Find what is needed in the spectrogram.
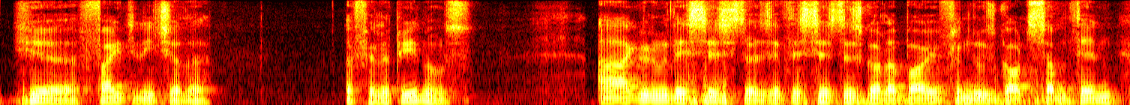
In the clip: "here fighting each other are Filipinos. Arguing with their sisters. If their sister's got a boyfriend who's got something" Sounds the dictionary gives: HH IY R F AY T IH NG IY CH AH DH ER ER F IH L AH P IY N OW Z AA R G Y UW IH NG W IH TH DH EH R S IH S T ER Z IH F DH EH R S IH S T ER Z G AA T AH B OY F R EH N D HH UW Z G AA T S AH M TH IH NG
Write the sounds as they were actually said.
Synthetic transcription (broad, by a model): HH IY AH F AY T IH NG IY CH AH DH ER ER F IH L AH P IY N OW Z AA R G Y UW IH NG W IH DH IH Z S IH S T ER Z IH F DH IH S IH S T ER Z G AA T AH B OY F R EH N D HH UW Z G AA T S AH M TH IH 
